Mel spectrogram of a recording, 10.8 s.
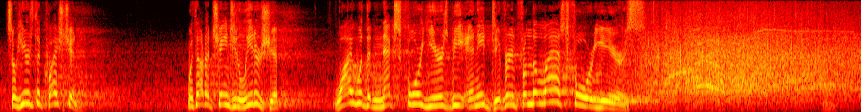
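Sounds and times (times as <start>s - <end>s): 
speech: 0.1s - 1.2s, 2.4s - 8.4s
audience applause after a speech line: 8.0s - 10.7s.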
